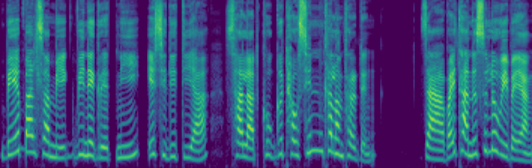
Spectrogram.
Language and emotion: Bodo, happy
